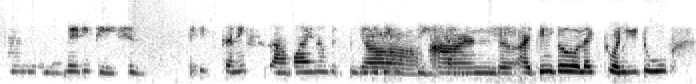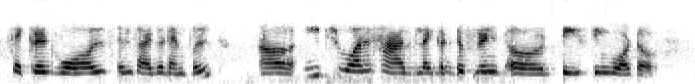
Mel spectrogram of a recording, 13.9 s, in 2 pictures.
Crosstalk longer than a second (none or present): present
